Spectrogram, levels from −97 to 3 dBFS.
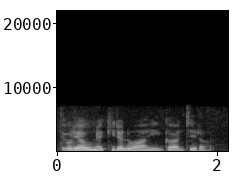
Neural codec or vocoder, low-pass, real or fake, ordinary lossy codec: none; 7.2 kHz; real; none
